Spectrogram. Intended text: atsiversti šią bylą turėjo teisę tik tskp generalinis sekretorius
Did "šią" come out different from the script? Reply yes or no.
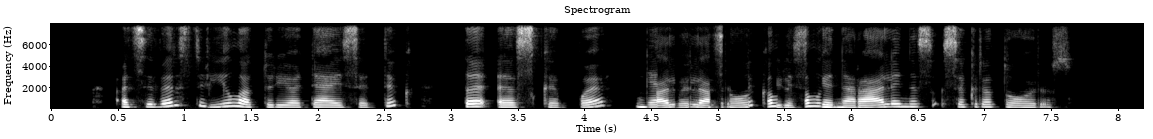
yes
